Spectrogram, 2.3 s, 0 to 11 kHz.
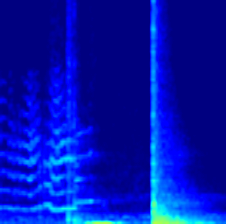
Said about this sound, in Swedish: När vi våren 2023 besöker hotellet kan vi konstatera att dörren fortfarande inte klickar igen ordentligt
